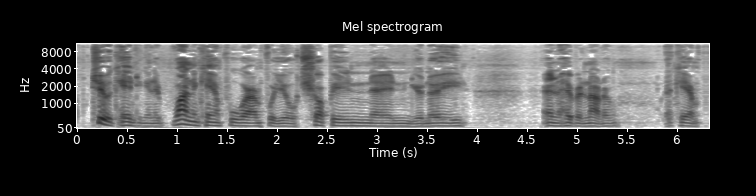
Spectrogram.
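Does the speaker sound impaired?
Yes: deafness; struggles when people talk quickly.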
